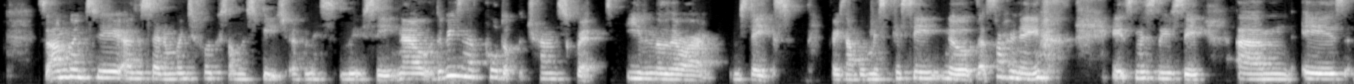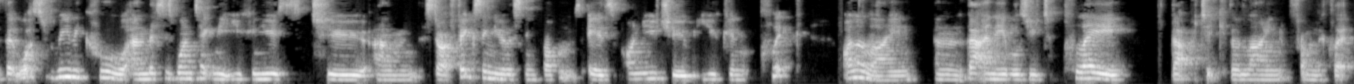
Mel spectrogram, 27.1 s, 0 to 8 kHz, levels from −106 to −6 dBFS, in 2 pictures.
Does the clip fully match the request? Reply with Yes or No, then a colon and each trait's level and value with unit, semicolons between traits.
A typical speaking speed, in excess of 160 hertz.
Yes: average, 185 wpm; high, 190 Hz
